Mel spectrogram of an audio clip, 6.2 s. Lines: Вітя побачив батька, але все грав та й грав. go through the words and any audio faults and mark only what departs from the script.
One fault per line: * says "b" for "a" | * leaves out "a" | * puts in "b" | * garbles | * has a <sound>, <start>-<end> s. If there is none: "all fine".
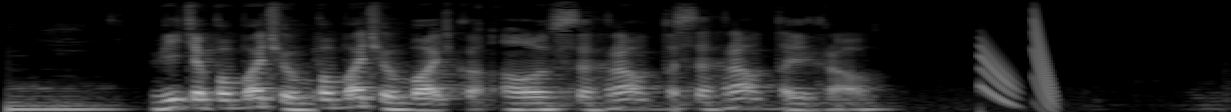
* puts in "побачив"
* puts in "все грав та"
* has a chirp, 4.9-5.3 s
